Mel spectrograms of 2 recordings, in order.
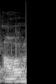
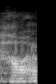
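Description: First: আওয়ার starting on the open vowel; silent h. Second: হাওয়ার with an audible first h; h sounded. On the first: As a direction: say আওয়ার with no h at the front. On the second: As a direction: breathe out the h that opens হাওয়ার. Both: Shown as a demonstration. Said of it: "H O ইউ R".

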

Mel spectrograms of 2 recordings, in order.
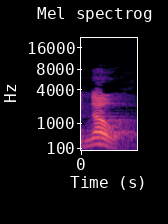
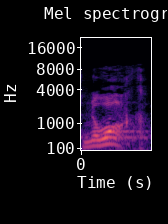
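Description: First: Said in the usual way. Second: Noach said "no-AHCH" with a throaty German-like ach at the end; Hebrew Noach. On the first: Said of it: "But it's Noach". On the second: Shown as a demonstration. Pastor showing the class how Noach sounds in Hebrew, with a throaty ach. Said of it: "We say Noah".

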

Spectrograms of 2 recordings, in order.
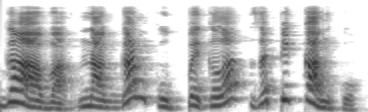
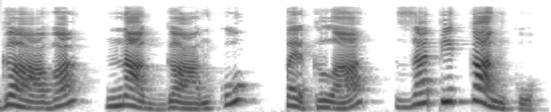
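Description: First: Quicker, connected tongue twister; швидше. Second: Slow tongue twister with pauses between words; повільна скоромовка. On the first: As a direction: run the words together a bit faster. (швидше, майже без пауз) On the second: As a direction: recite slowly for a child to repeat. (повільно, з паузами між словами) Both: Shown as a demonstration. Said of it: "А тепер швидше".

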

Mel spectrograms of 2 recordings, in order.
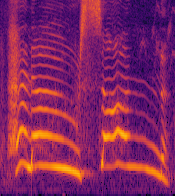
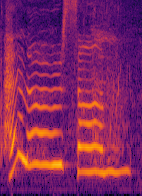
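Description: First: High, loud greeting to the sun; cheery hello. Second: Cheery hello. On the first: Kids' yoga leader greeting the sun, bright and loud. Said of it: "we say to the sun". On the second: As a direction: call up to the sun brightly. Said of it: "reach up to the sun to say". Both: Pretend.

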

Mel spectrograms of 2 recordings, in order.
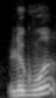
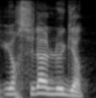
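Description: First: «Le Guin» dit «le gwine», avec le son gw; Le Guin à l'anglaise. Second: «Le Guin» dit «le guin», nasal comme «gain»; Le Guin à la française. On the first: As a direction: prononce «Guin» comme «gwine». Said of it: "Tout le monde dit Le Guin, non?". («Le Guin» avec «gwin» à l'anglaise) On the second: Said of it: "sachez que je le dis comme ça". («Ursula Le Guin» avec «Guin» nasal) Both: Shown as a demonstration.

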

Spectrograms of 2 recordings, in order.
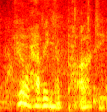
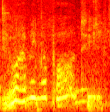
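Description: First: You're leaned on; stress on you're. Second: Having pressed; stress on having. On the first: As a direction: lean on the word you're. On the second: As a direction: lean on the word having. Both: Acted.

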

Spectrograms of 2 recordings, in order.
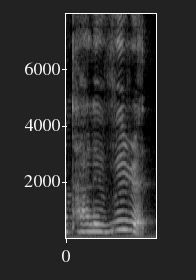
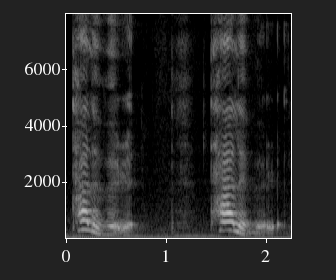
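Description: First: Television with the stress wrongly late, on VI; common misreading. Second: Television with TEL stressed, then sliding down; TELevision, like going down a slide; first-syllable stress. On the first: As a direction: demonstrate the mistake, teleVIsion. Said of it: "很多人读成了". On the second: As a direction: start high on TEL in television and let the rest fall away. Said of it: "正确的读法是". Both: Shown as a demonstration.

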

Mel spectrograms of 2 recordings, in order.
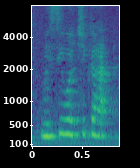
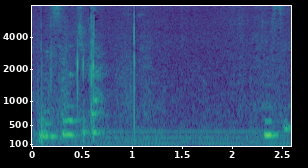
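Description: First: Said in the usual way. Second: Put-on playful whisper to a toddler. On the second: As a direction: whisper it like a secret. Repeated as a whisper to child.

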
